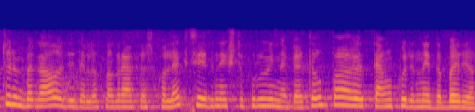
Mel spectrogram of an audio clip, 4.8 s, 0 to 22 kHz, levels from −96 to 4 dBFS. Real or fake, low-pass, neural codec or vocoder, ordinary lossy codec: fake; 7.2 kHz; codec, 16 kHz, 4 kbps, FunCodec, trained on LibriTTS, 50 frames a second; Opus, 64 kbps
